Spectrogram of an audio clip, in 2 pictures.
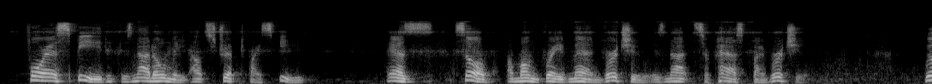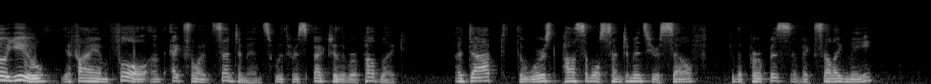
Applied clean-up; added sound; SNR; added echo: neural separator model SepFormer DNS4.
